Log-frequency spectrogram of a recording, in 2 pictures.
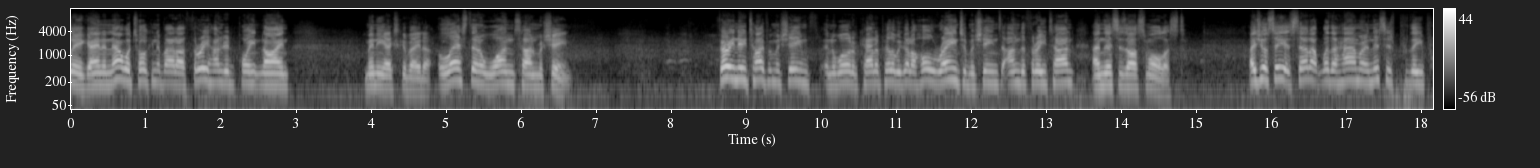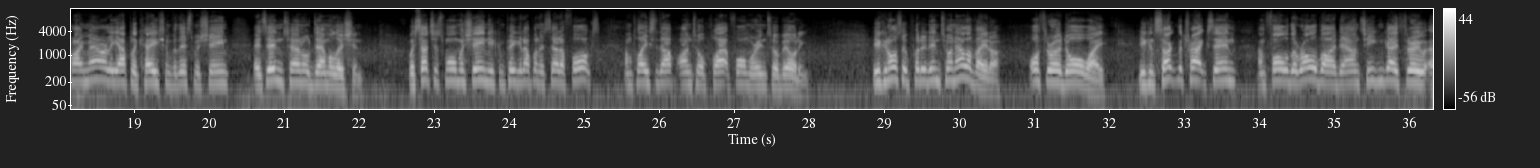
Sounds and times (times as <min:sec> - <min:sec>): Speech: 0:00.0 - 0:02.9, 0:03.9 - 0:06.7, 0:07.9 - 0:14.9, 0:15.7 - 0:22.1, 0:22.7 - 0:28.0, 0:28.9 - 0:36.3.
